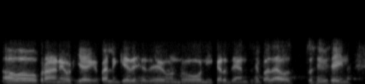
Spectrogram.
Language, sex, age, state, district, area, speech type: Dogri, male, 18-30, Jammu and Kashmir, Udhampur, rural, conversation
